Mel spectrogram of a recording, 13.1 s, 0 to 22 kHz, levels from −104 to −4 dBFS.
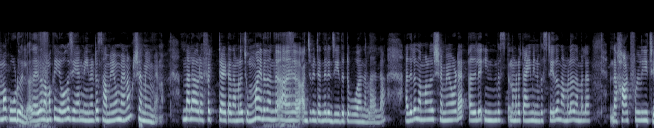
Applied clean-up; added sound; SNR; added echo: none; Zipper (clothing); 19 dB; none.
